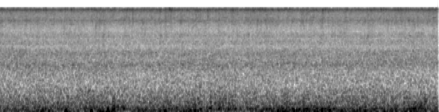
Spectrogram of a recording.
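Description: Heavy rain pouring steadily onto flooded asphalt, a dense hiss with a low rumble underneath.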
